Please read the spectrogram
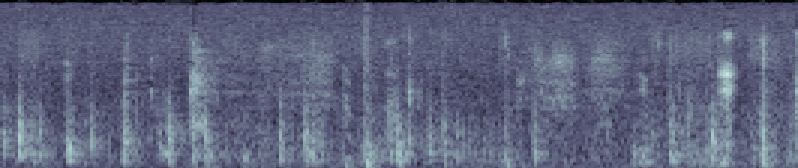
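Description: A scuffle over a saddle: a quick, irregular string of knocks, thuds and rustles as it is grabbed and handled.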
